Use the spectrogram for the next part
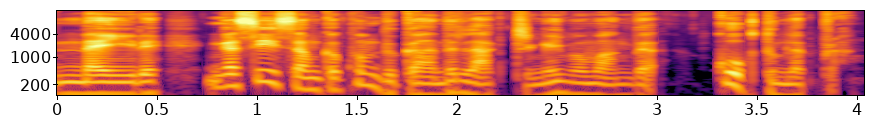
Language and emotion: Manipuri, surprised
